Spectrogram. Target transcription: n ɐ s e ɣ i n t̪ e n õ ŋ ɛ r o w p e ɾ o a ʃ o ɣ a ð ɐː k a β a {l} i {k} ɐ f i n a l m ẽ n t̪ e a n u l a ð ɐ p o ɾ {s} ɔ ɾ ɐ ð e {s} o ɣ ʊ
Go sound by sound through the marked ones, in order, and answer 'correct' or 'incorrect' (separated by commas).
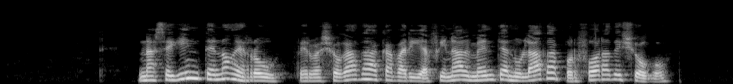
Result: incorrect, incorrect, incorrect, incorrect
